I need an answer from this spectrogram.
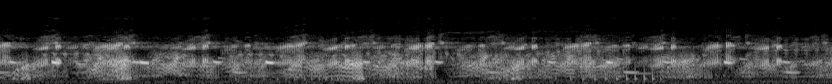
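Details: Many frogs croaking together in a thick continuous chorus; rapid pulsed rattles and short clipped notes overlap, with occasional higher chirps standing out every second or so.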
